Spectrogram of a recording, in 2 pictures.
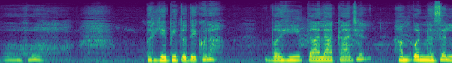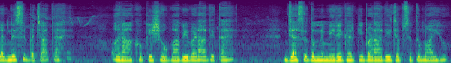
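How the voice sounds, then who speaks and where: A woman's voice: medium pitch, fairly even intonation, a little slow, long pauses, dark tone, husky. A woman voicing a kind young husband in a cartoon story, soothing and coaxing.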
